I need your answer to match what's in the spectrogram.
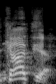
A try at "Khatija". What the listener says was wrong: The J is silent in many languages, so it throws people off. Khatija.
